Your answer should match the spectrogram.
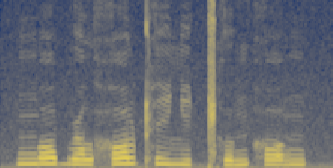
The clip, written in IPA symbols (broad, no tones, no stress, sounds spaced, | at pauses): ŋ ɔ b ə˞ lˠ h ɔ lˠ ʈʰ i ʎ i ǁʰ ʊ ŋ h ɔ ŋ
